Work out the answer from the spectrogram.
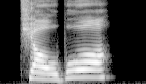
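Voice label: "挑拨", Mandarin Chinese; HSK6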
